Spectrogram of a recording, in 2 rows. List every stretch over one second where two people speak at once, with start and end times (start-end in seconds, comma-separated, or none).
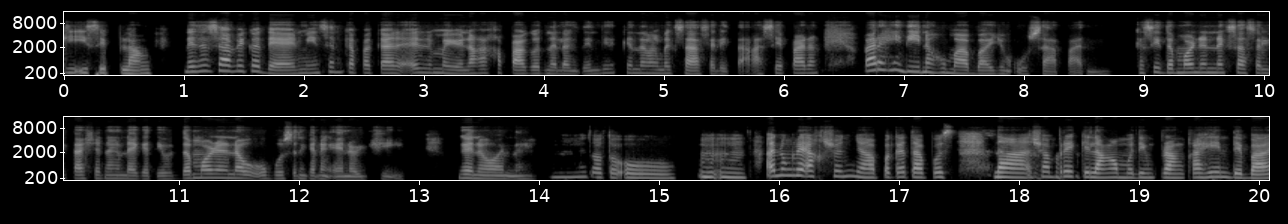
none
